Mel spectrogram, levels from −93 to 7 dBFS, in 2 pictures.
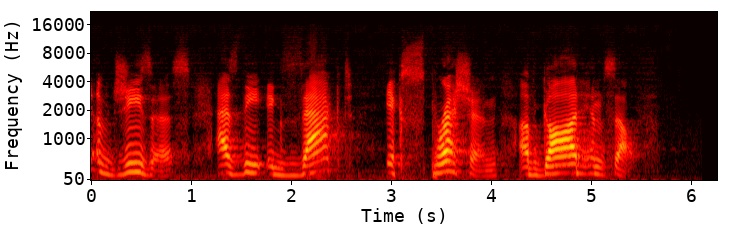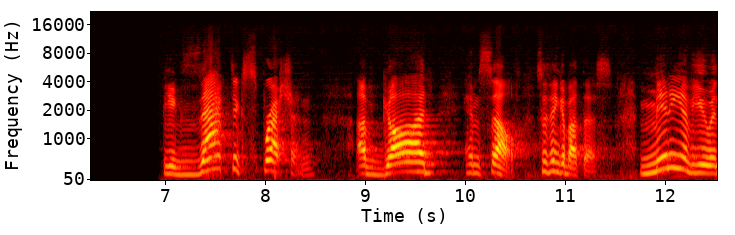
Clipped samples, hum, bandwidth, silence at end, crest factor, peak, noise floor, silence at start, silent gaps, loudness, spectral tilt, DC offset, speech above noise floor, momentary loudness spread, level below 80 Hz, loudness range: under 0.1%; none; 16 kHz; 0 s; 22 dB; -12 dBFS; -71 dBFS; 0 s; 6.11-6.92 s; -32 LUFS; -5 dB/octave; under 0.1%; 39 dB; 18 LU; -76 dBFS; 5 LU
